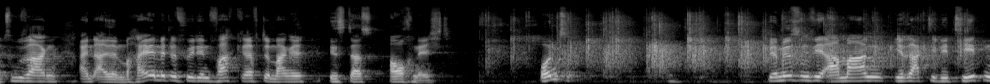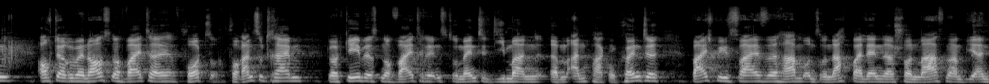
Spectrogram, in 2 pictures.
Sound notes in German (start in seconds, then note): 4.8 Beifall BÜNDNIS 90/DIE GRÜNEN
